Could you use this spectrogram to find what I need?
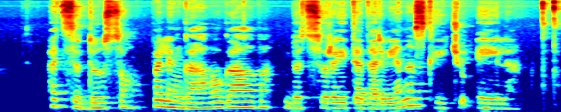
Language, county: Lithuanian, Alytus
